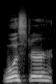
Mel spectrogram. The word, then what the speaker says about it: Worcester: 22 years old, Marcelo was playing in uh Worcester. I don't know if is that how they say it? Yeah, Worcester um with their Red Soxa AAA.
